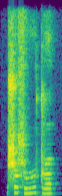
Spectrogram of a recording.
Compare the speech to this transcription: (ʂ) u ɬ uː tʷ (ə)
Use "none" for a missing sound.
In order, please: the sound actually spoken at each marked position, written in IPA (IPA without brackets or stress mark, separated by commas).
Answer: ʂ, ə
